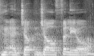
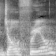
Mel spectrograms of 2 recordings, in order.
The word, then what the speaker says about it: Joel Friel: Joel Filio. Oh, sorry. Joel Filio. No, it's close. Sorry. It's close. Your pronunciation. It's Joel Friel.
